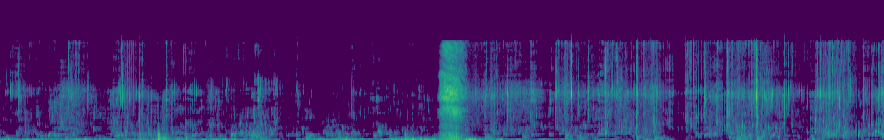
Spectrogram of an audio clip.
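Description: Shallow seawater sloshing and trickling close by, with handling rustles and clicks close to the microphone; one louder rustle about four and a half seconds in.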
